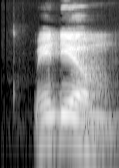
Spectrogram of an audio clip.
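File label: "medium", Malay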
